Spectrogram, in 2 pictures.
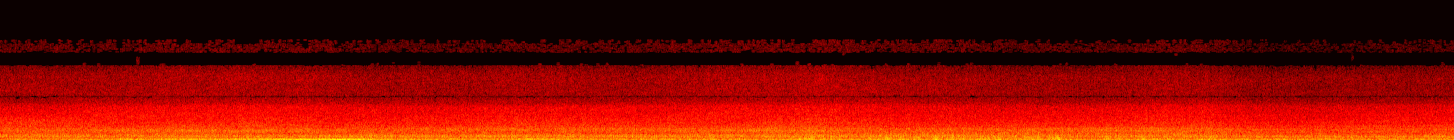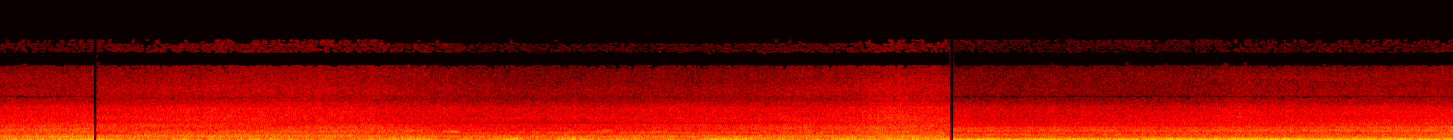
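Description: Ocean surf breaking over a shallow reef, a steady wash of whitewater, with wind on the microphone. A louder low rush comes about three seconds in.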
